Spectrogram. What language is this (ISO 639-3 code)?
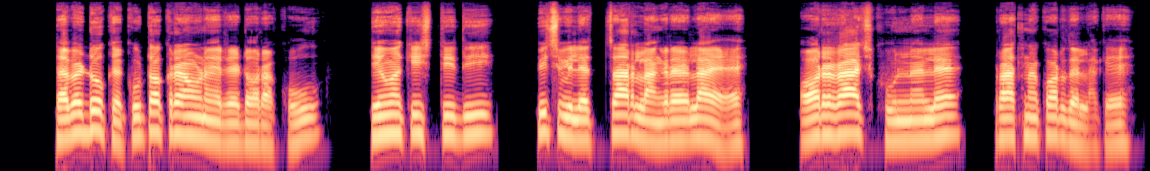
bfz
